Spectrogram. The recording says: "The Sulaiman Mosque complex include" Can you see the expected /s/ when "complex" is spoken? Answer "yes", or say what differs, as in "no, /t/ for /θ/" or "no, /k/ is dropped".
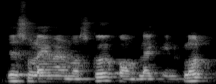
no, /s/ is dropped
